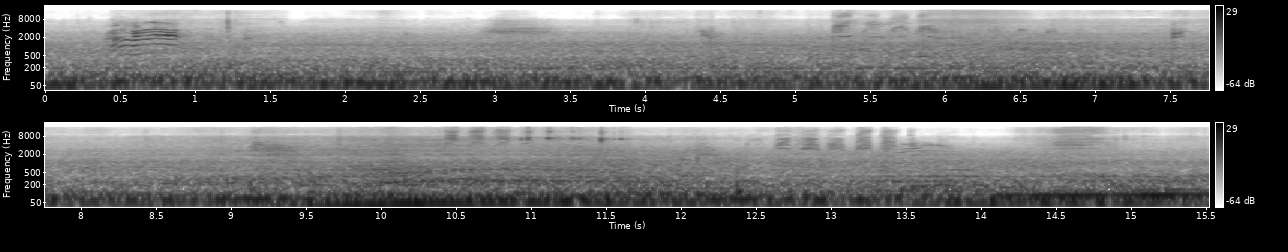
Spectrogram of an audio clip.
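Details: Stray cat living on the street, giving a few high, rising-falling meows early on, then fainter mews later, over steady low traffic rumble and outdoor noise.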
